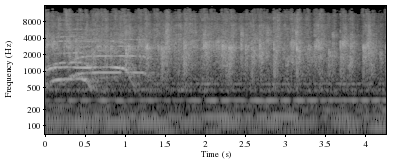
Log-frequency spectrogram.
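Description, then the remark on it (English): Thin, scattered applause from season pass members in a live audience, given when asked to show by applause who holds a season pass: a modest patter of clapping with a short rising-and-falling whistle or whoop near the start, over a steady low hum. “By a little show of applause, how many people here tonight are season pass members?”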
